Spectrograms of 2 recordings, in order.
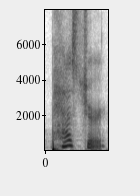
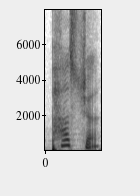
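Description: First: It is said with an American accent. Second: It is said with a British accent. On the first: "一般发的都是美式发音，读作pasture" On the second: "a 在英式英语当中发的是r 的音，他们读作pasture"

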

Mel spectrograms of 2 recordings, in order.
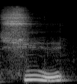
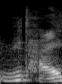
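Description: First: Both syllables are read as xu yi. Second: Both syllables are read as yu tai. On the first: The speaker calls it right. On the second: The speaker calls it wrong.

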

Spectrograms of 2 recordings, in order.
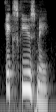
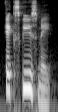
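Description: No difference in how they are said.

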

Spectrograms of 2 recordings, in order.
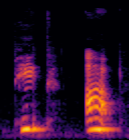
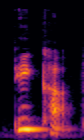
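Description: First: The two words are said separately. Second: The k sound joins onto the next word. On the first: "它单独读的话叫pick up" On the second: "但是我们可以把它直接读成cup 啊"

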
